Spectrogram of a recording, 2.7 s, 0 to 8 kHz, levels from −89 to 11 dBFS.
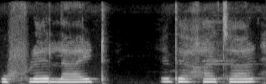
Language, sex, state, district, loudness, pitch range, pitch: Bengali, female, Assam, Hailakandi, -14 LUFS, 260-275 Hz, 265 Hz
